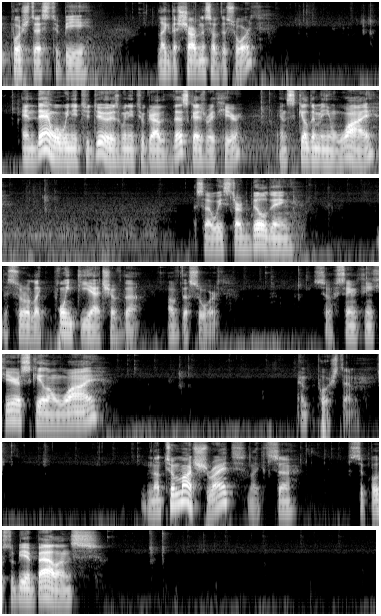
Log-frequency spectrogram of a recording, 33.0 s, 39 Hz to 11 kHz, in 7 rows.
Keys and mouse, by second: 1.2 click, 2.1 shift+middle click, 3.3 \, 4.1 1, 4.6 shift+middle click, 4.9-6.5 drag, 7.5 s, 7.9 y, 8.9 click, 11.5 click, 12.0 middle click, 12.7 shift+middle click, 14.2-15.7 drag, 16.2 click, 17.6 shift+middle click, 18.3 s, 19.0 y, 20.0 click, 22.5 click, 23.2 s, 24.8 click, 26.2 click, 26.6 shift+middle click, 27.1 shift+middle click, 27.6 shift+middle click, 28.5 click, 29.7 s, 30.2 y, 32.5 click.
